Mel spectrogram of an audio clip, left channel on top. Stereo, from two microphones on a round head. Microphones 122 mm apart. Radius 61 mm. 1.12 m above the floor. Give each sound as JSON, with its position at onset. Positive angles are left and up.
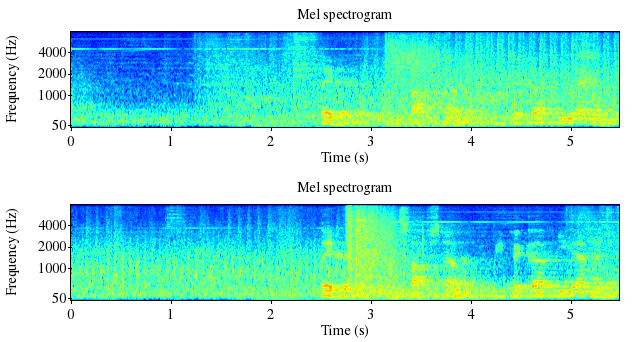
{"t": 2.5, "sound": "a man speaking", "side_deg": -50, "distance_m": 4.5}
